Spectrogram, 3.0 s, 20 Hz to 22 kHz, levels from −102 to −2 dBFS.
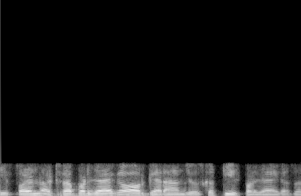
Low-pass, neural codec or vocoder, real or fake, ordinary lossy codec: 3.6 kHz; none; real; none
